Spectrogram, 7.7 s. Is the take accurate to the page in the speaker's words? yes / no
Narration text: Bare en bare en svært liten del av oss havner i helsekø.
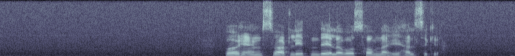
no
